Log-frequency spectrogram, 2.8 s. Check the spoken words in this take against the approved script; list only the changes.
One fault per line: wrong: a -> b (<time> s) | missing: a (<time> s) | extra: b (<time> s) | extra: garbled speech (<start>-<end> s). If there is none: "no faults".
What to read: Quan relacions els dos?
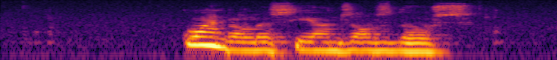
no faults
